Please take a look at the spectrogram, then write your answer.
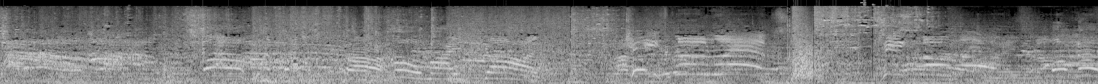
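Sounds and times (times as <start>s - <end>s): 
people yelling and whooping: 0.0s - 5.4s, 6.1s - 7.9s, 8.6s - 10.9s
big mallet smashing a pinball machine: 1.6s - 6.3s, 7.9s - 9.3s.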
